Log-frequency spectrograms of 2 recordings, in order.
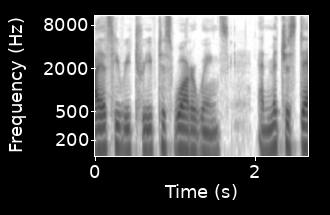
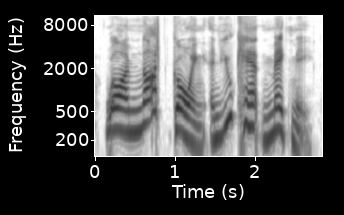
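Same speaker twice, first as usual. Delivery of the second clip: loud, very high-pitched, stubborn, defiant delivery; 10 semitones higher, 6 dB louder than usual. Narrating a story, a boy answers his mom: voice growing louder. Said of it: "Mitch's voice grew louder".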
